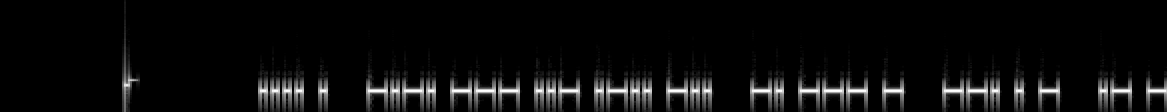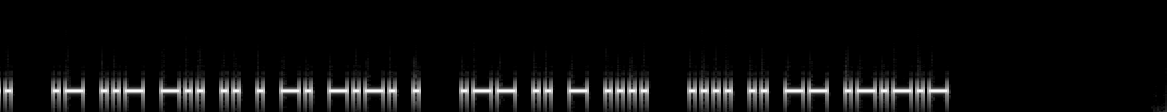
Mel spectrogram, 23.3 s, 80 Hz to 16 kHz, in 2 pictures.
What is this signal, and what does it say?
Morse code, heard as a keyed tone, about 20 wpm, 700 Hz. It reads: HE COULD NOT GET AN AUDIENCE WITH HIM.
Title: Sentences from Top 1000 Words - Review Part 5 - 20wpm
